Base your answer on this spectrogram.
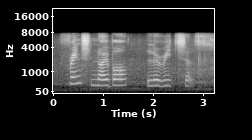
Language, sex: English, female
